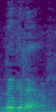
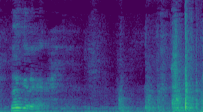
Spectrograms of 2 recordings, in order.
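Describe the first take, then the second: First: Said in the usual way. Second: Whispered. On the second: Real, not acted. Showing ribs, hushed slow.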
